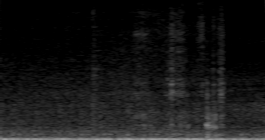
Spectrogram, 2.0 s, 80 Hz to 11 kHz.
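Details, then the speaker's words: 1998 Chevy Silverado K1500 after fuel pump replacement: deep, steady engine rumble with no high-pitched whine from the tank; fuel pump now quiet, truck runs very well. Normal running. "Sounds fantastic now. No whine, no nothing. Woo!"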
